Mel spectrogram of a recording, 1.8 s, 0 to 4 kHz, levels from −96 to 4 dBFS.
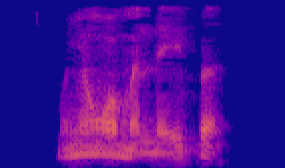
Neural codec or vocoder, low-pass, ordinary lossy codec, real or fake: vocoder, 44.1 kHz, 128 mel bands every 256 samples, BigVGAN v2; 3.6 kHz; MP3, 16 kbps; fake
